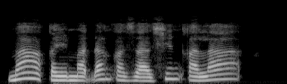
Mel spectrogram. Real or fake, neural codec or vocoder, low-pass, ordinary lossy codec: real; none; 9.9 kHz; Opus, 32 kbps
